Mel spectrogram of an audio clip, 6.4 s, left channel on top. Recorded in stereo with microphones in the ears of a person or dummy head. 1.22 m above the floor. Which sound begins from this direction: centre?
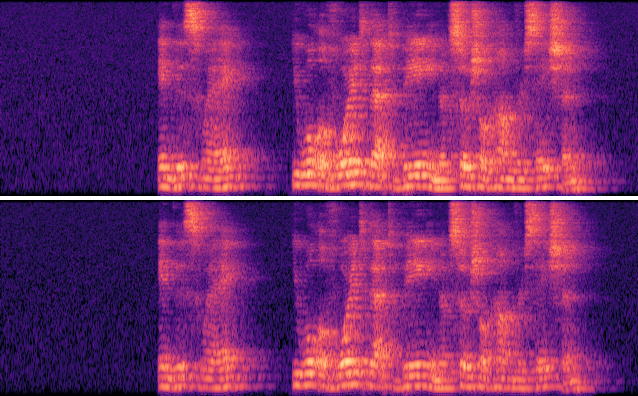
A woman speaking, at 1.6 s.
